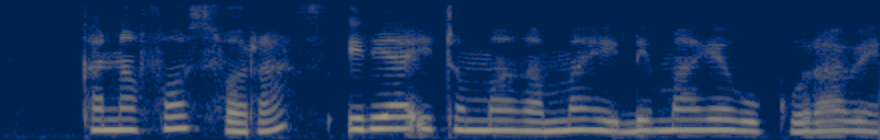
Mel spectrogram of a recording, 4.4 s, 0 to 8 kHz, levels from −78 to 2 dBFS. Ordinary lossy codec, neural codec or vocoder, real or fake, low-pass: AAC, 32 kbps; none; real; 7.2 kHz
